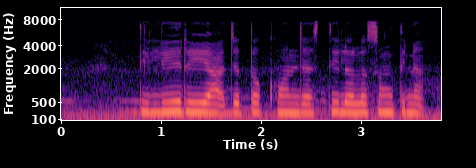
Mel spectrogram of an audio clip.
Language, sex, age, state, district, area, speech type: Santali, female, 18-30, Jharkhand, Seraikela Kharsawan, rural, read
